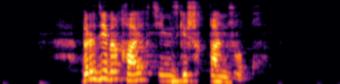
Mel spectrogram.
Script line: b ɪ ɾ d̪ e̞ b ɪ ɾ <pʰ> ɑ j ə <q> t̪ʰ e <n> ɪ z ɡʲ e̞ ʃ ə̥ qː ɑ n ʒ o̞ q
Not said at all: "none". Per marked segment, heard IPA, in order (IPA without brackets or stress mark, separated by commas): qʰ, q, ŋ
